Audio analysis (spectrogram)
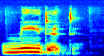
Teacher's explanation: these words correctly firstly Ed can be pronounced as ID so this is an unstressed vowel sound and it creates an extra syllable which is always unstress so the sound is short and it's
